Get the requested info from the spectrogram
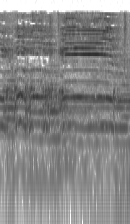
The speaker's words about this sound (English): I think you've got the essence of cockerel there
